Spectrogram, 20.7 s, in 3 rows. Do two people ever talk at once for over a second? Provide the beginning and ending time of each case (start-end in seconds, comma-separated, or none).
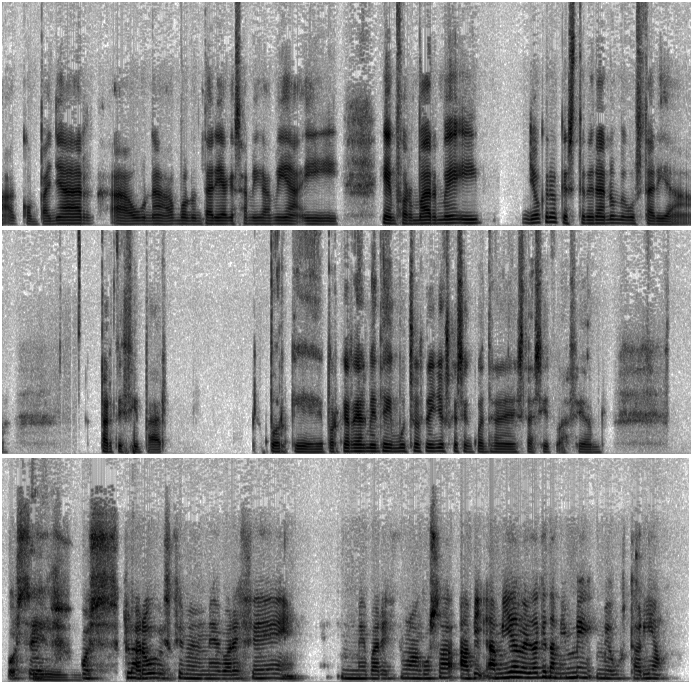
none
